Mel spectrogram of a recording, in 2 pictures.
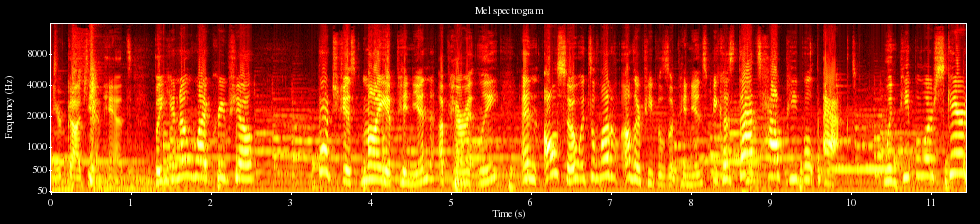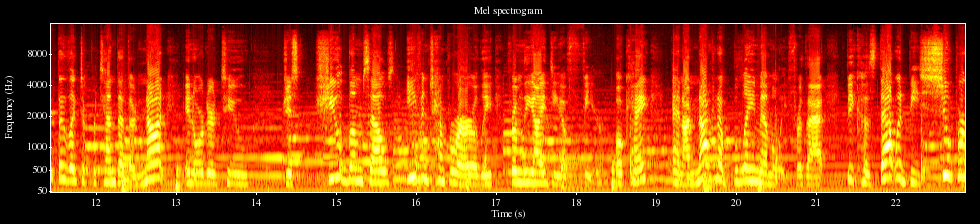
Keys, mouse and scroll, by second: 1.0 [.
